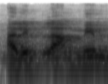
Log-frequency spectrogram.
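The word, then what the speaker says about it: الم: Alama. Padahal bacaannya alif lam mim. Alif lam mim dibaca alama.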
